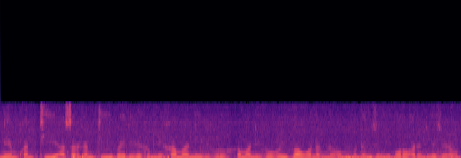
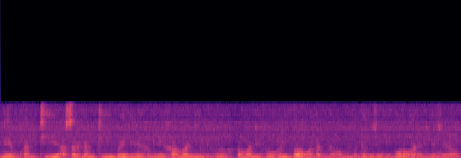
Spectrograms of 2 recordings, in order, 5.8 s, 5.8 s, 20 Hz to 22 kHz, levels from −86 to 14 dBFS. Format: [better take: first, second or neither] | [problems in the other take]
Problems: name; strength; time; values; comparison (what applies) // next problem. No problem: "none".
first | room echo; dies away in 0.3 s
